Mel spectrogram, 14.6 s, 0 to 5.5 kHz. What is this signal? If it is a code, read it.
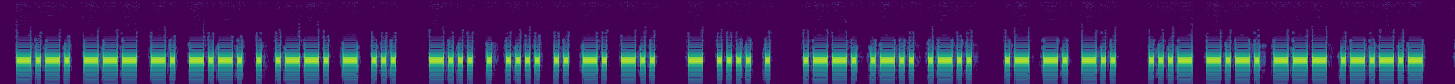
Morse code, heard as a keyed tone, about 25 wpm, 600 Hz. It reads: CONCEPTS BEHIND THE PLL AND VCO.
